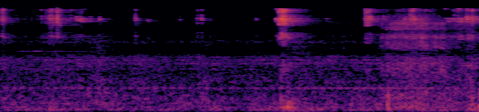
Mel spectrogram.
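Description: Handling noise as a knitted sweater is moved about by hand: faint rustles and light clicks, with one sharper click about one and a half seconds in.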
